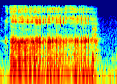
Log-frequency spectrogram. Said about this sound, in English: snoring in the back because he was unconscious the way they took him out.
